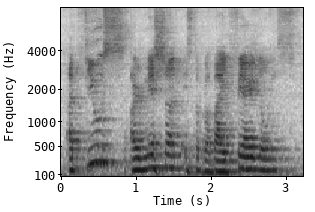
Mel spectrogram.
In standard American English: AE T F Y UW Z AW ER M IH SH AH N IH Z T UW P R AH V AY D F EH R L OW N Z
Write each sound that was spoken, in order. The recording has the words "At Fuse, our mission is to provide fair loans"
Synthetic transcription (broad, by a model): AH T F Y UW S AW ER M IH SH AH N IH S T UW P R AH V AY D F EH R L OW N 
